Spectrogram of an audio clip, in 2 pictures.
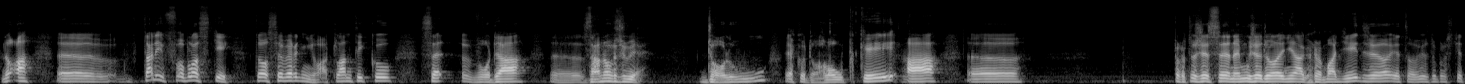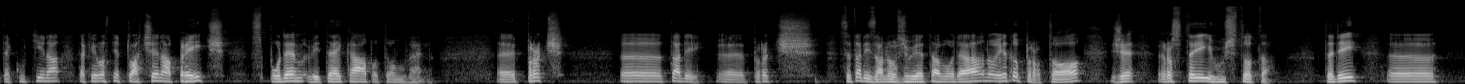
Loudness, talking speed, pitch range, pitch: -22 LUFS, 130 wpm, 125-150 Hz, 135 Hz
